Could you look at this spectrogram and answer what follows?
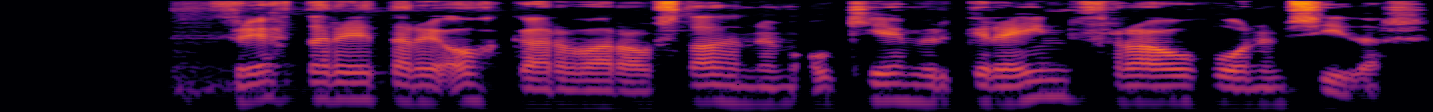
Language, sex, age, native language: Icelandic, male, 20-29, Icelandic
